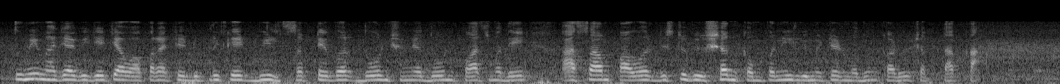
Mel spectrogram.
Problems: constant background noise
